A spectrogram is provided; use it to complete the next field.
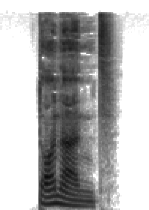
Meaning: present participle of donnern
- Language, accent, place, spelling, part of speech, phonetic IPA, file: German, Germany, Berlin, donnernd, verb, [ˈdɔnɐnt], De-donnernd.ogg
